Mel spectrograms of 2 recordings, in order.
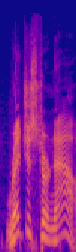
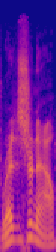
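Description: First: It is said with more energy, with oomph. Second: It is said lazily, with low energy.

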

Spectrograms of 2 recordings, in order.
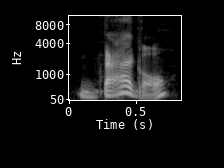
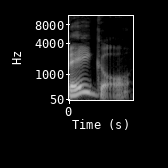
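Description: First: The word has the northern regional vowel. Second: The word has the general, non-regional vowel. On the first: "many people throughout the northern United States, kind of the western Great Lakes ... say bagel" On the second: "instead of bagel"

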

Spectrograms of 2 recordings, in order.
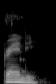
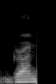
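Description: First: The name ends with an 'ee' sound. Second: The name ends with an 'ay' sound. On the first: The speaker calls it right. "It's Grandy" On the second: The speaker calls it wrong. "Ariana Grande is said wrong too"

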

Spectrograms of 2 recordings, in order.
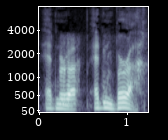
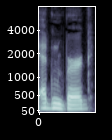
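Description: First: The word ends without a hard G sound. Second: The word ends with a hard G sound. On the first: The speaker calls it right. "It's Edinburgh" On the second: The speaker calls it wrong. "I used to always say Edinburgh, but you don't want to pronounce that G on the end"

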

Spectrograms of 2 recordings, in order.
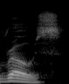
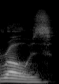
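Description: First: The word ends with a soft S sound. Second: The word ends with a Z sound. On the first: The speaker calls it wrong. "With a soft S" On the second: The speaker calls it right. "a Rose with a Z"

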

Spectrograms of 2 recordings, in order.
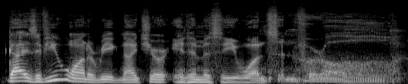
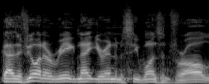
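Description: First: It is said in a put-on character voice. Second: It is said in a normal speaking voice.

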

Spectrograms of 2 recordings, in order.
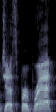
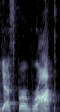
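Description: First: The name begins with a hard J sound. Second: The name begins with a soft J sound. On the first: This is the American pronunciation. "some of you guys prefer the hard J" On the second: This is the European pronunciation. "I prefer the European pronunciation"

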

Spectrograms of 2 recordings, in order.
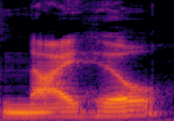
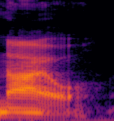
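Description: First: The name is said as two separate syllables. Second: The name is said as one syllable. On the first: "like two very distinct syllables" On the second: "Like the Nile River"

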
